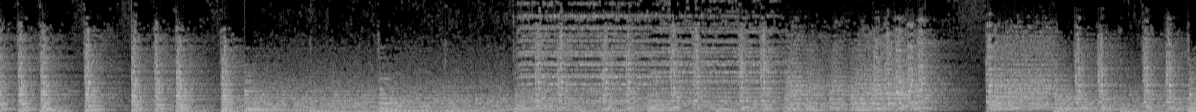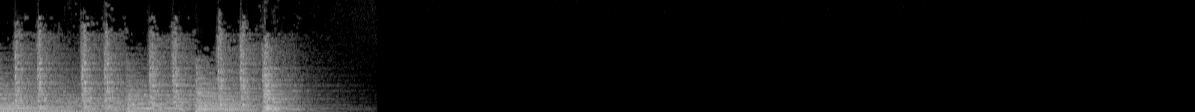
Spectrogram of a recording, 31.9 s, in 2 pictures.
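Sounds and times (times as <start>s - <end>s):
musical accompaniment: 0.0s - 20.8s.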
